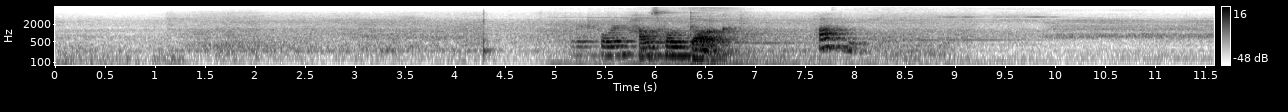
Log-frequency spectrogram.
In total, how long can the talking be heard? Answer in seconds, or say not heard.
3 s.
